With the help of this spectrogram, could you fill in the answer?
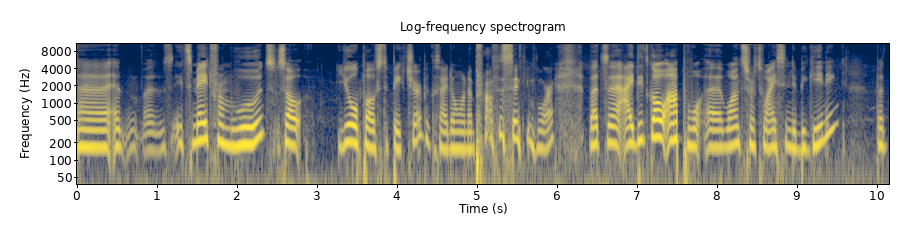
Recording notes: This week we record from the beautiful gardens of "Beit Hansen". Today, it has been transformed into a walled oasis in the Talbiye neighborhood of Jerusalem with an organic farm restaurant, tapas bar and academy of art.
